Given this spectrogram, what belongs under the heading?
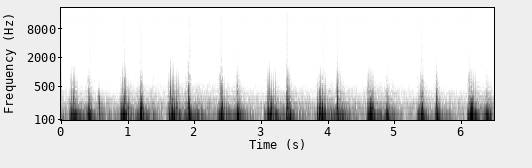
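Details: Heartbeat of a medically fit person recorded with several precision contact microphones: regular paired low thumps about 80 a minute; occasional doubled clicks are a ~6 ms microphone-delay artifact. Normal heart sounds.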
